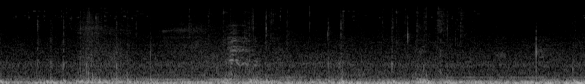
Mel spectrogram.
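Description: A horse's hooves clip-clop steadily in The Witcher 3, a continuous walking rhythm under a low rumble of in-game ambience, close and moderately loud.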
